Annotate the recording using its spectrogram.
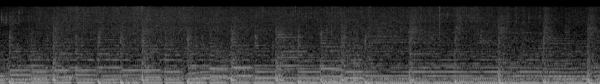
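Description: Raw spatchcocked chicken sizzling on a hot grill grate over a direct charcoal fire in a kamado cooker, a steady hiss, with background music playing over it.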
